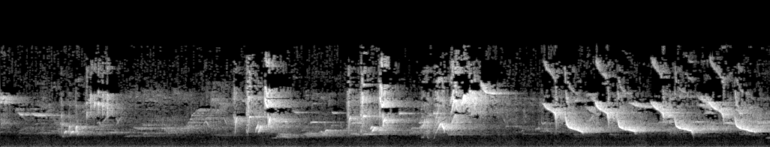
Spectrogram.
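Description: Birds calling with varied high chirps, then a run of sharp falling calls repeated about twice a second.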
